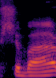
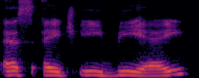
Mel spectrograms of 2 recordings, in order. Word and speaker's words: Sheba: In the next one, we've got Shiva, and we've heard of Shiva, right? In English, it's spelled Sheba. Sheba.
